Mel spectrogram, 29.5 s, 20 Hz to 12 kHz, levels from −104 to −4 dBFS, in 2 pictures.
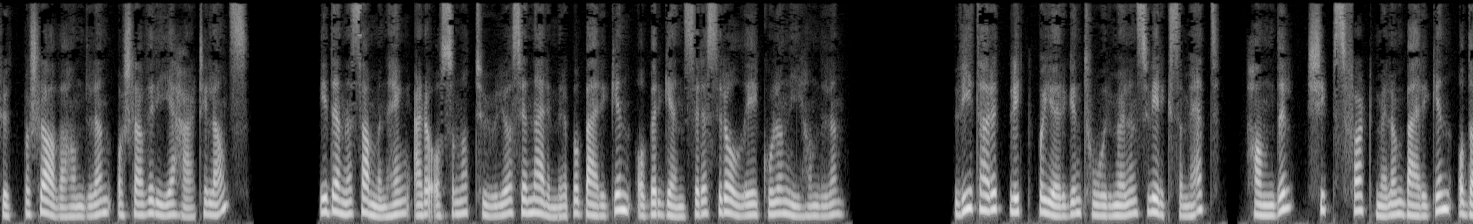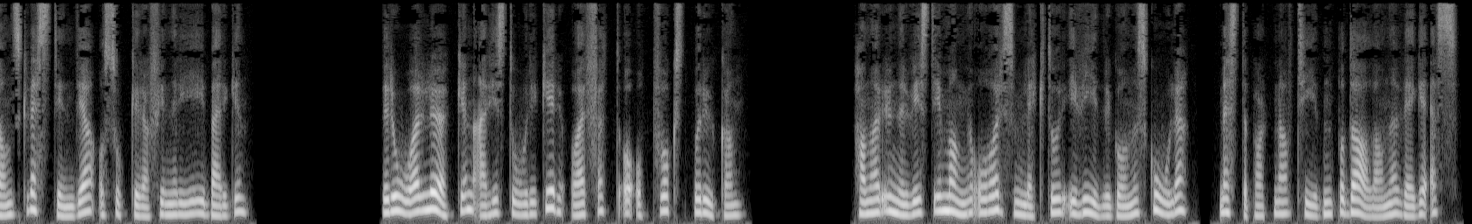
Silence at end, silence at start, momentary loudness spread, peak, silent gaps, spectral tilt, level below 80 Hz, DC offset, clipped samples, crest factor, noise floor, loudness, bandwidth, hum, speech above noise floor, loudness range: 0.2 s; 0 s; 8 LU; -8 dBFS; 2.53-3.16 s, 8.52-9.50 s, 12.27-12.37 s, 17.29-18.52 s, 22.24-23.23 s, 26.72-26.82 s; -7 dB/octave; -68 dBFS; under 0.1%; under 0.1%; 18 dB; under -90 dBFS; -26 LUFS; 12 kHz; none; over 65 dB; 3 LU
